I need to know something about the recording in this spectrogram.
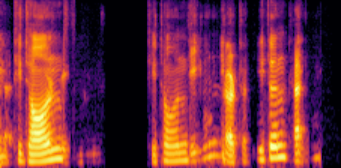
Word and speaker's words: Teton: So, we went to Yellowstone and I always say the name wrong. Grant Teen Grant. Some people say Tetons. Tetons.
